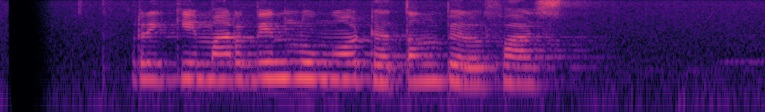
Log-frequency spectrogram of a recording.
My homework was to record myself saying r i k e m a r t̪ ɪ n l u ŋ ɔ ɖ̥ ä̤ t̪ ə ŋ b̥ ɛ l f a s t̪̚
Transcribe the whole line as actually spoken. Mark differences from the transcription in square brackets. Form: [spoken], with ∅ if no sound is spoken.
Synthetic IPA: r i k [i] m a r t̪ ɪ n l u ŋ ɔ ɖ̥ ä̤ t̪ ə ŋ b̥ ɛ l f a s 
